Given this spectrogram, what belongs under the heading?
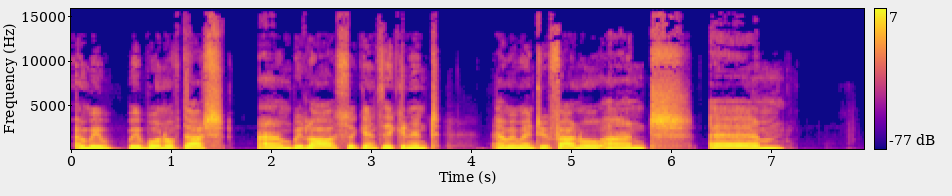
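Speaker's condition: Down syndrome; congenital, extra copy of chromosome 21; ears blocked during interview, asks for question to be repeated

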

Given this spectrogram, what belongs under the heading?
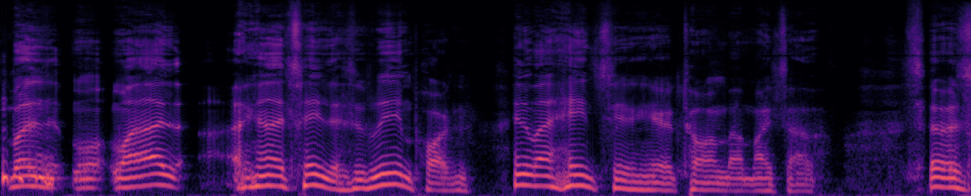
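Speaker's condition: Motor neuron disease; on medication, still mobile, legs unaffected, every meal a struggle

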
